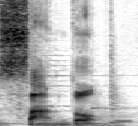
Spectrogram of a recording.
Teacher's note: in all cases it's uh accent on the first syllable as expected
